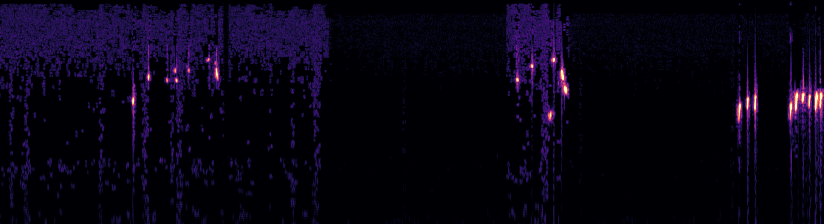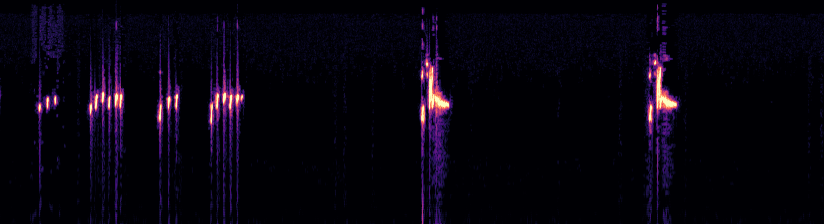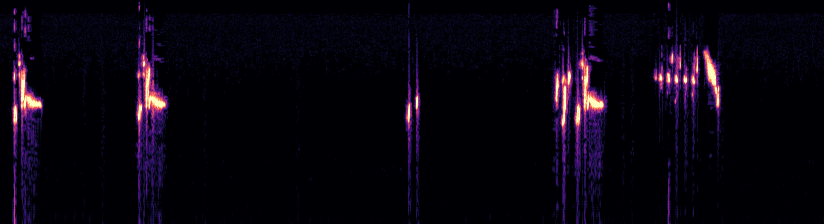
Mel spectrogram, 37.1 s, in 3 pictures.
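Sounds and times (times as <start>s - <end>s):
European goldfinch calls: 0.0s - 3.4s, 7.6s - 8.5s, 11.1s - 16.0s, 18.7s - 19.1s, 22.1s - 22.5s, 24.9s - 25.4s, 26.8s - 27.2s, 33.0s - 33.8s, 34.6s - 35.5s.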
